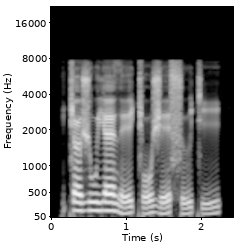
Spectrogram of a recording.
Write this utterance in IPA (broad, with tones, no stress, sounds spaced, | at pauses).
c œ˥ ʒ u˥ j ɛ˥ ð e˩˧ c o˩˧ ʒ e˩˧ s ɯ˩˧ c i˩˧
